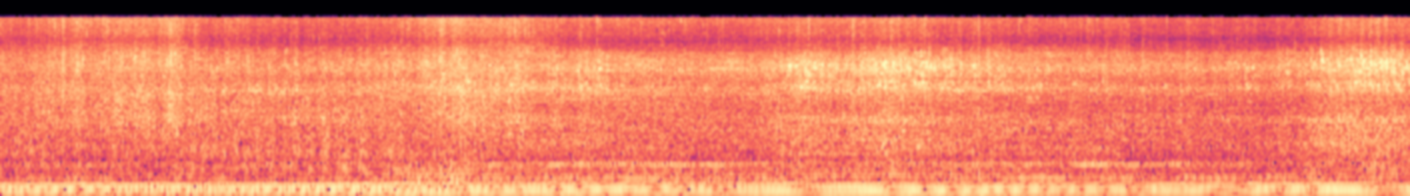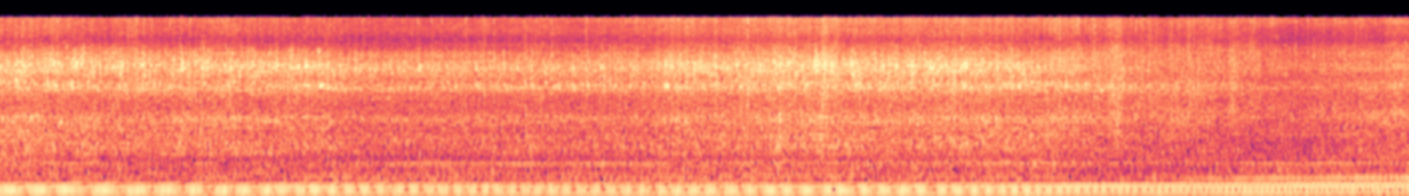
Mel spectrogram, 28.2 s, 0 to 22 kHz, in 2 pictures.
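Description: Engine of an off-road 4x4 running at steady low revs as it crawls through wet mud, with tyre and mud noise over it; the revs rise slightly near the end.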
